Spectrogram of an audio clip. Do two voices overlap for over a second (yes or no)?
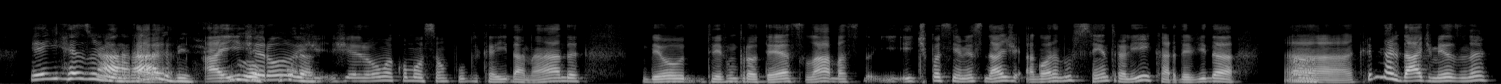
yes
